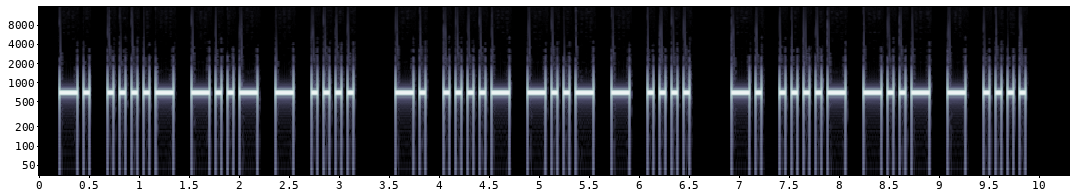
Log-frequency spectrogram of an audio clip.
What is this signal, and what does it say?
Morse code, heard as a keyed tone, about 20 wpm, 700 Hz. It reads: N4XTH N4XTH N4XTH
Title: USA Call Signs Repeated 3x 20wpm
